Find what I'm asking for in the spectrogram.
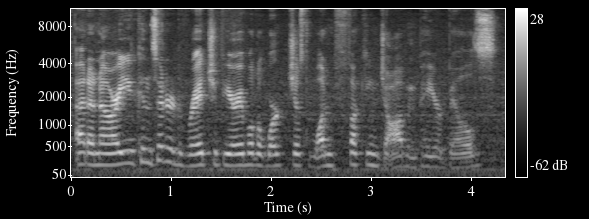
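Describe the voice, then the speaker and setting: A woman's voice: fairly low pitch, steady tone, brisk. A young woman chatting casually on a livestream in a sweary, sardonic manner. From United States. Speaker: livestreamer editing a video. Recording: clear background noise, room ambience.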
